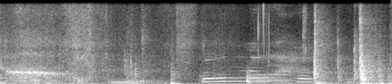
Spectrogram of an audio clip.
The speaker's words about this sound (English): Doors opening, closing, you're hearing all of it over the air.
